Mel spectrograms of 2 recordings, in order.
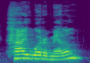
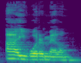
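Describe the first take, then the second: First: The opening H sound is clearly pronounced. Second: The opening H sound is left out. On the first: The speaker calls it right. "it's important to uh, pronounce everything correctly. So hi watermelon" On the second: The speaker calls it wrong. "Do not say I watermelon. So of course I'm exaggerating here"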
